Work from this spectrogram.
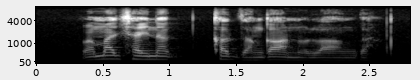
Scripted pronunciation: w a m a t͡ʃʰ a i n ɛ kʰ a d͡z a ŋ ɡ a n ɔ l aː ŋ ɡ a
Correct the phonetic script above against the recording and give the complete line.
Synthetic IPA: β a m a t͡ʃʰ a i n a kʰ a d͡z a ŋ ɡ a n ɔ l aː ŋ ɡ a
